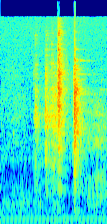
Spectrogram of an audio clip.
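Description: Dishes and cutlery clink on a serving tray carrying a plate of meat in sauce, a few bright metallic and ceramic knocks rising over a low hum.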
